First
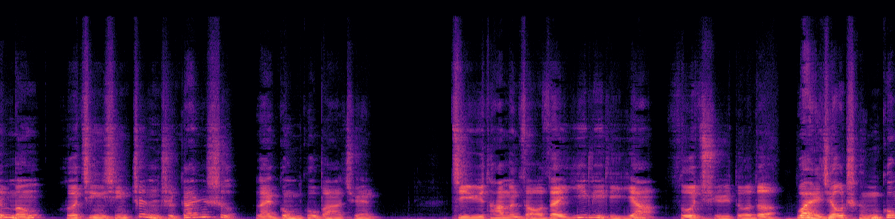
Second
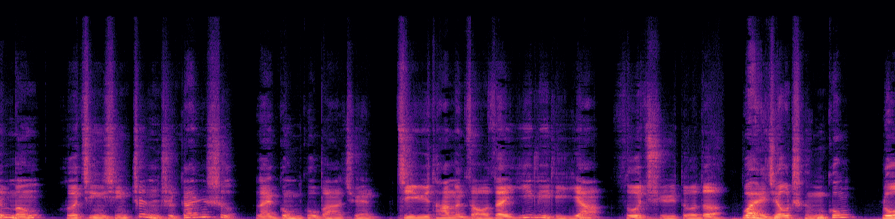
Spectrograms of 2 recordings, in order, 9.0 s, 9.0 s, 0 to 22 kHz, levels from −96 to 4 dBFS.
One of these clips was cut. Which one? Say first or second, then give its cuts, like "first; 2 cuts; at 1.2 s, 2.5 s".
second; 1 cut; at 3.9 s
